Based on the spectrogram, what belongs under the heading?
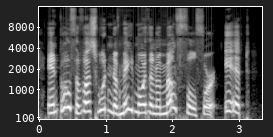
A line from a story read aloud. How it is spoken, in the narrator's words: chirped the other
